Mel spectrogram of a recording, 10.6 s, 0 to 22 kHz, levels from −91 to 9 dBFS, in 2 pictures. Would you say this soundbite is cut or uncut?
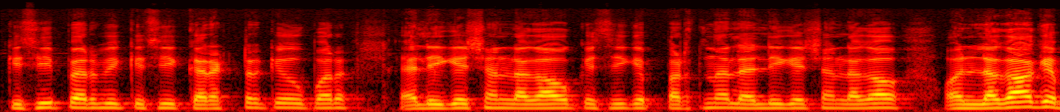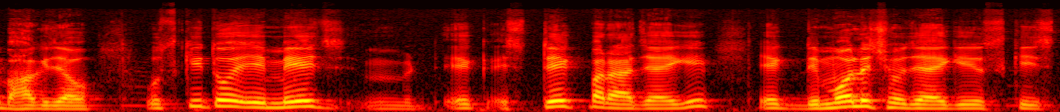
uncut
